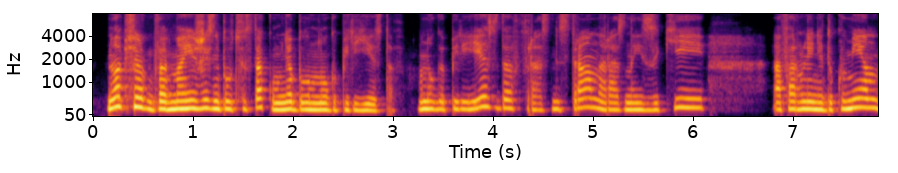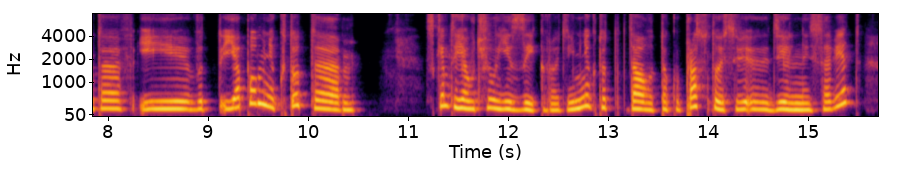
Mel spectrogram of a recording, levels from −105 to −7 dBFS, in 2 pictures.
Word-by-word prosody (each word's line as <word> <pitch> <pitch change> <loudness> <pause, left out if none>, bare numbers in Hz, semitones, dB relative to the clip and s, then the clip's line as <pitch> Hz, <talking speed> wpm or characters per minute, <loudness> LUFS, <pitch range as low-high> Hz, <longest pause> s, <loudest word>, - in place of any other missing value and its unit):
Ну 235 - +7
вообще 285 0 +5
в 215 -4 0
в 220 +1 +5
моей 225 +3 +7
жизни 230 0 +3
получилось 220 -1 -2
так: 260 +2 0
у - - +3
меня 205 +2 +5
было 205 0 +2
много 195 -1 +3
переездов. 180 -3 -3 0.2
Много 215 -1 +2
переездов, 235 +4 -2
разные 200 0 -7
страны, 240 +3 -3
разные 200 0 -1
языки, 250 +8 -3 0.6
оформление 210 0 +3
документов. 230 +2 0
И 225 0 +1
вот, 220 +1 -8
я 255 +4 -1
помню 370 -6 0
кто-то 225 -12 -2 0.7
С - - -18
кем-то 310 -3 -2
я 245 -2 +3
учила 225 +3 -3
язык, 200 -4 -2
вроде, 185 +1 -5
и - - +2
мне 275 +7 +1
кто-то 260 -2 -8
дал 220 -2 +2
вот 190 -3 -6
такой 210 -2 -7
простой 270 -6 -1
св 210 -1 -2
дельный 195 0 +1
совет, 285 - -5
220 Hz, 160 wpm, -21 LUFS, 200-245 Hz, 0.7 s, Ну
